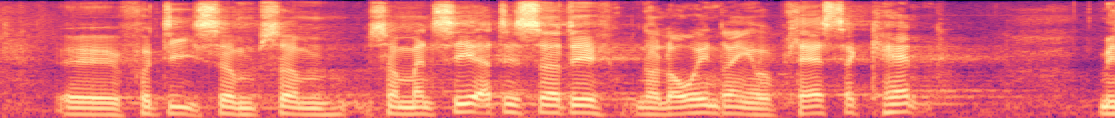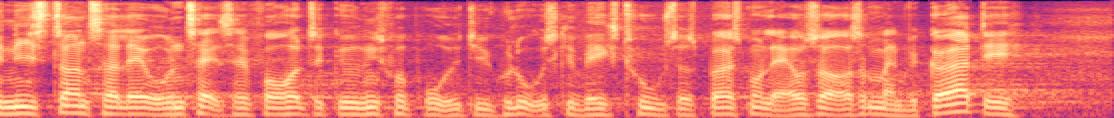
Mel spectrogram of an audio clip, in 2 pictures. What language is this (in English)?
Danish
